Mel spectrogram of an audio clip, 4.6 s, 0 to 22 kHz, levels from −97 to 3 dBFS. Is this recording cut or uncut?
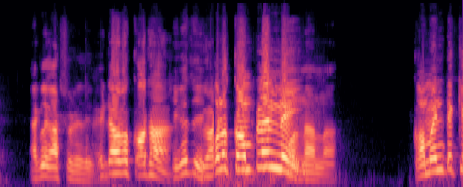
cut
